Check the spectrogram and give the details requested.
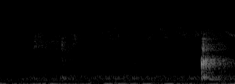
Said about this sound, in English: I woke up to birds chirping so loudly that I stood up and I recorded it.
